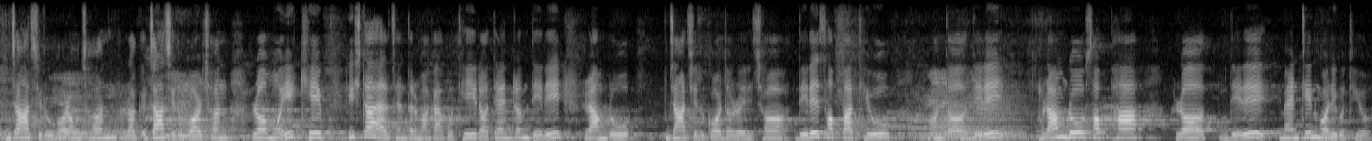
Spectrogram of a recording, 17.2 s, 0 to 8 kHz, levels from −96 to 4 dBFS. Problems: none marked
